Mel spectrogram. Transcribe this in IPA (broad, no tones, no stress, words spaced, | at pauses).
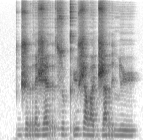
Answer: d͡ʒʊrɛʒɛr zukʼyʒ ɛlˠɛd͡ʒar ʎy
